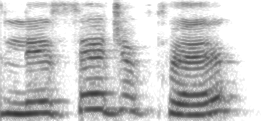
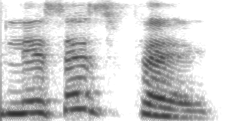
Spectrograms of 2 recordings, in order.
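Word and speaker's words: laissez-faire: pronunciations like it is leses fair which is actually a French word which is used frequently in English then next word of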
